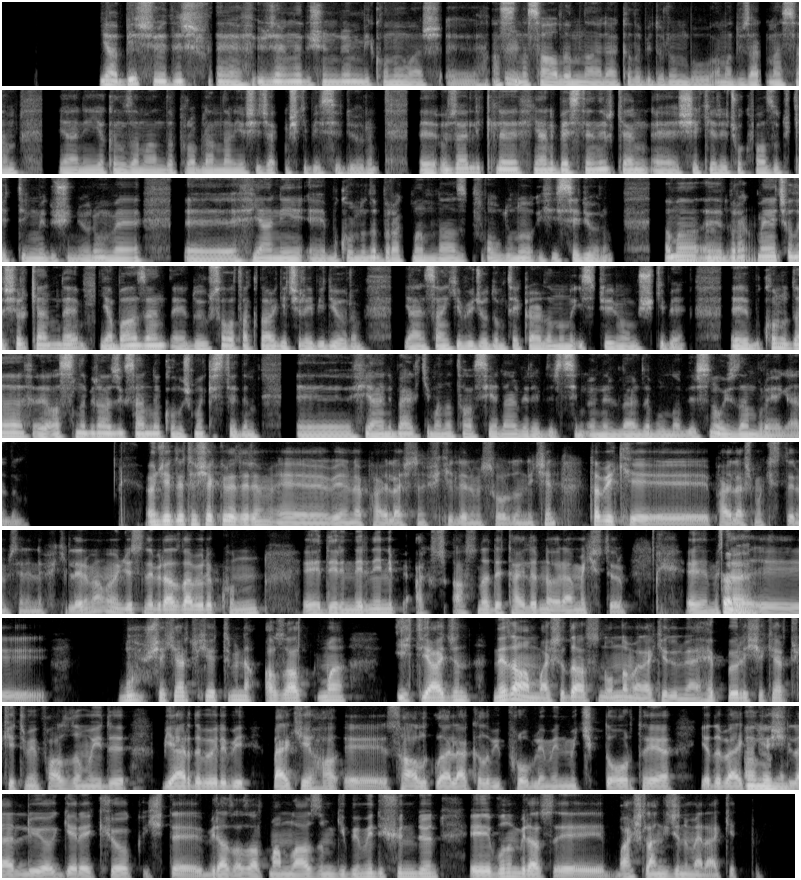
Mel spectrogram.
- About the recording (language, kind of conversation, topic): Turkish, advice, Şeker tüketimini azaltırken duygularımı nasıl daha iyi yönetebilirim?
- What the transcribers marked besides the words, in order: tapping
